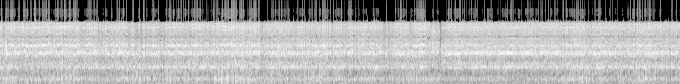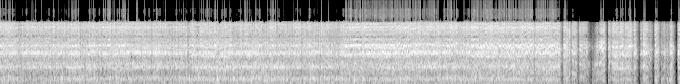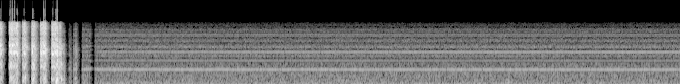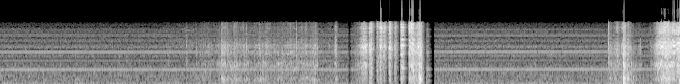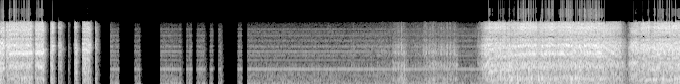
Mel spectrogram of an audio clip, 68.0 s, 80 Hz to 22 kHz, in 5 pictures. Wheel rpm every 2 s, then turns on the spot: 230, 230, 230, 230, 230, 230, 230, 230, 230, 230, 220, 230, 150, 220, 120, 0, 0, 0, 0, 0, 0, 0, 20, 120, 20, 0, 80, 170, 50, 0, 0, 20, 160, 160.
44-46 62-64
